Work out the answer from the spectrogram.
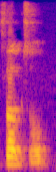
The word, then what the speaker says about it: forecastle: as we call it it's spelled forecastle but we called it fo'c'sle with coming on and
